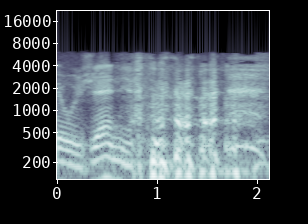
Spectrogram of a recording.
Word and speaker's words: Eugénia: Eugênia Melo e Castro, você deve ter percebido que eu fiz um esforço aqui para dizer Eugênia. E não Eugênia. E não né? Eugênia. O seu nome se escreve com acento agudo.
